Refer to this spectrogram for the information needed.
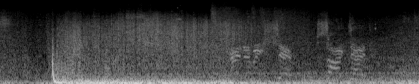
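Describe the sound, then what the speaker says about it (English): A warp reactor blows in the space strategy game Battlefleet Gothic Armada 2, a sudden deep boom that swells into a long rumbling roar, with fainter game effects trailing behind. "Oh, he's decided to blow the warp reactor."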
